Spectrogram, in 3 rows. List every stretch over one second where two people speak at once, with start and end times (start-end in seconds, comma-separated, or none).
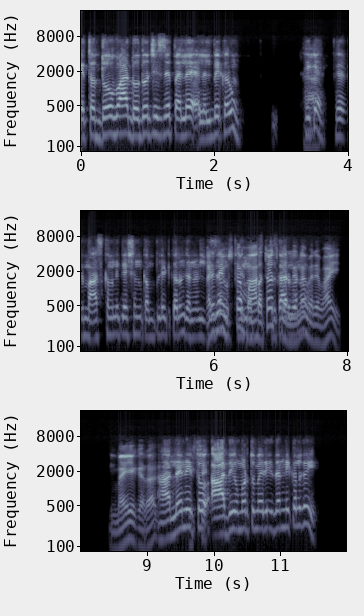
5.9-7.4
